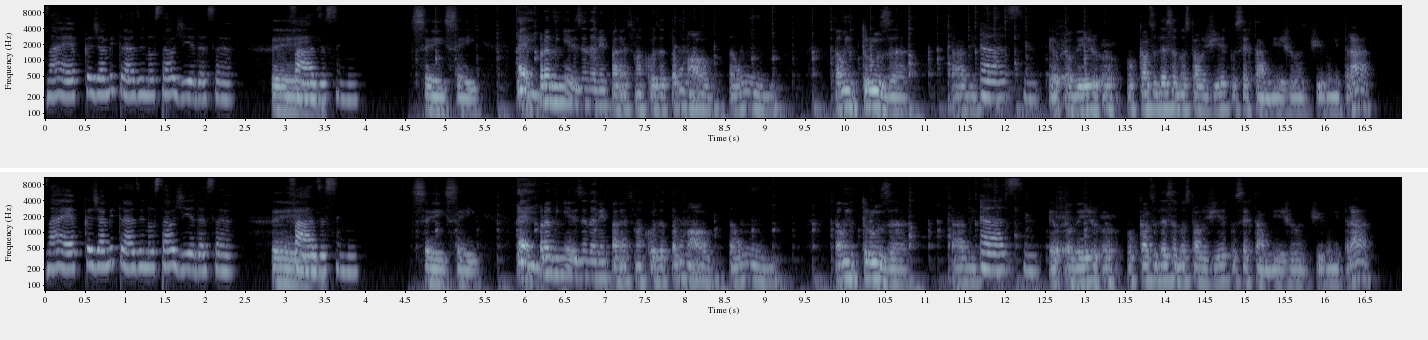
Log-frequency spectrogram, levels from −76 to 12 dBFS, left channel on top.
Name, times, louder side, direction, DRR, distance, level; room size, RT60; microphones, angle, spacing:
voice 1, 0.0-2.4 3.1-3.9 5.9-6.2 11.7-12.4, right 2 dB, 15° right, 0.5 m, -26 dB
voice 2, 2.8-3.4 4.6-5.4 5.9-9.2 9.9-10.8 11.3-11.7 12.5-16.5, left 1 dB, 30° left, 1.1 m, -26 dB
sound 1, 4.5-13.5, equal, 85° left, 1.2 m, -39 dB
4.2 x 2.8 x 3.1 m
head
